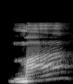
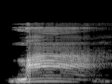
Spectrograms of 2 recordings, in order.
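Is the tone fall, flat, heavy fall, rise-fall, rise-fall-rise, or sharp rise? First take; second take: sharp rise; fall. First: The pitch rises sharply. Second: The pitch falls. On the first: "rises sharply"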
